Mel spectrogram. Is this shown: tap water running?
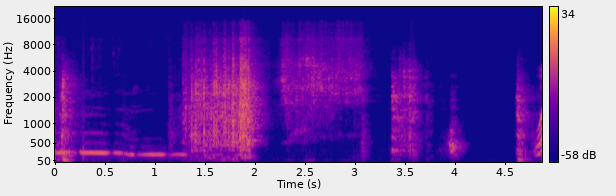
no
